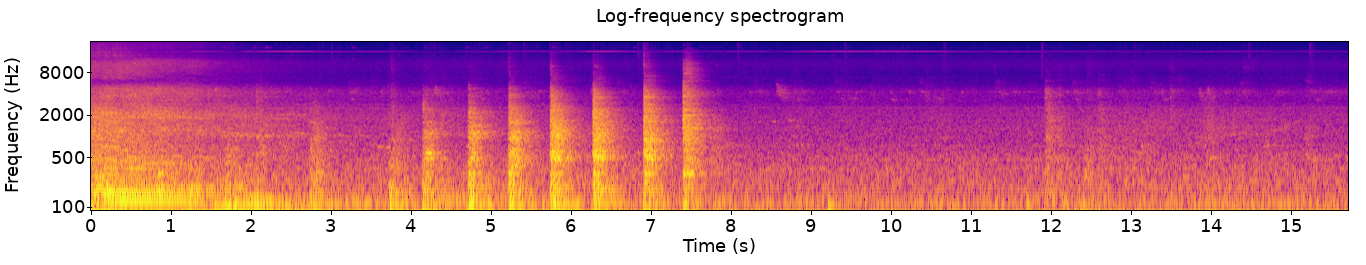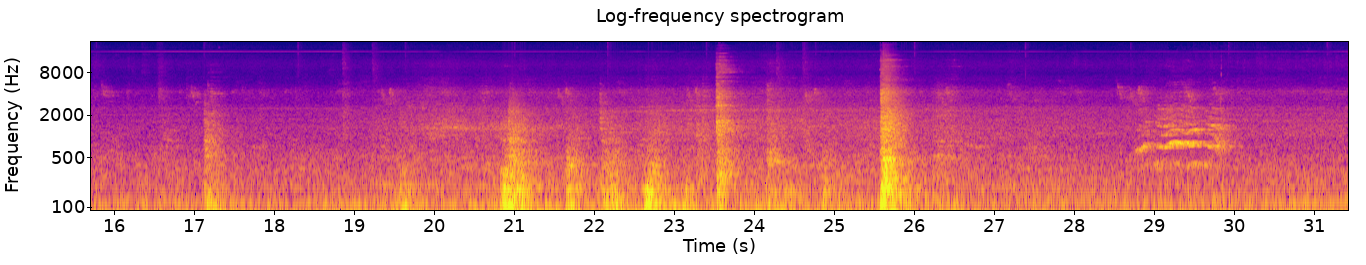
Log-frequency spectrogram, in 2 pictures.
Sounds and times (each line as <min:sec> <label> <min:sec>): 0:00.0 Truck unloading 0:05.2
0:00.0 Traffic Sound 0:31.4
